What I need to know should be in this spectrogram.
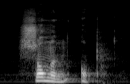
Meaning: inflection of opsommen: 1. plural present indicative 2. plural present subjunctive
- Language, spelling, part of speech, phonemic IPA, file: Dutch, sommen op, verb, /ˈsɔmə(n) ˈɔp/, Nl-sommen op.ogg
